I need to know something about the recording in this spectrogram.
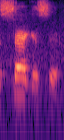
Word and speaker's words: Sagesser: O sobrenome é suíço, é Sagerser. Sagerser, porque na realidade ele deveria ter 2 tremas no A, mas como não existe trema no Brasil, então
